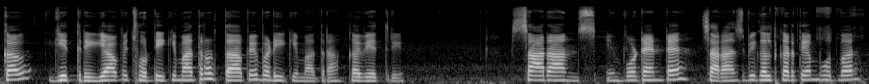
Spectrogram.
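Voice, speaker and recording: A woman's voice: mid-range voice, normal speed, few pauses. A woman teaching a Hindi spelling lesson. She says each word, repeats it, and patiently points out which ones are important.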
